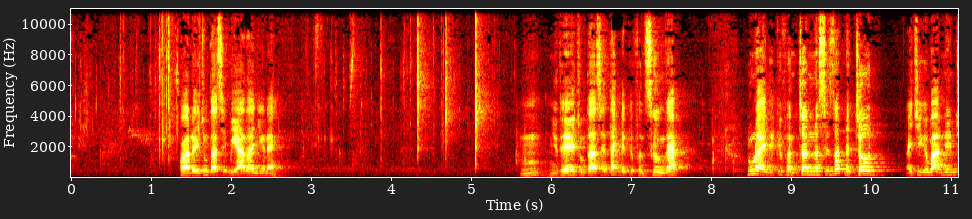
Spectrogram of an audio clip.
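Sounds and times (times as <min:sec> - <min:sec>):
chicken foot joint snapping: 0:01.0 - 0:01.7, 0:03.8 - 0:05.3.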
